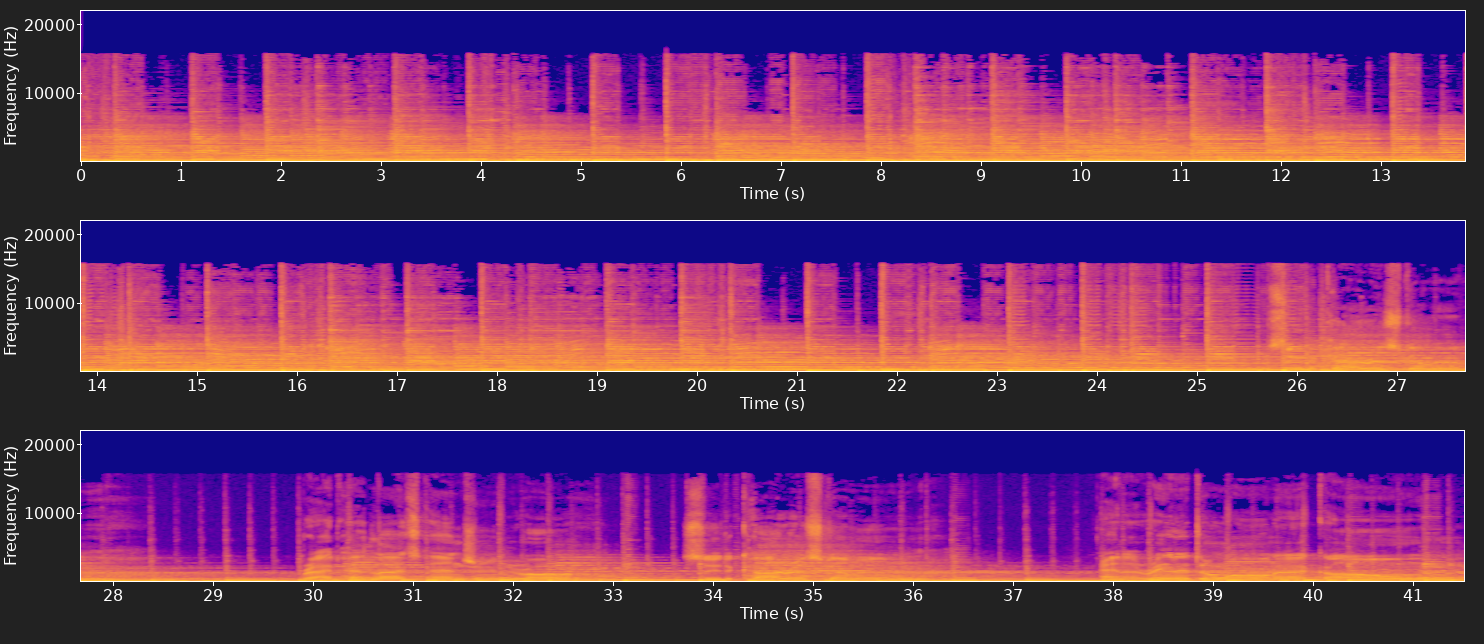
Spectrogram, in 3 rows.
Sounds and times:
Music: 0.0 - 41.5.

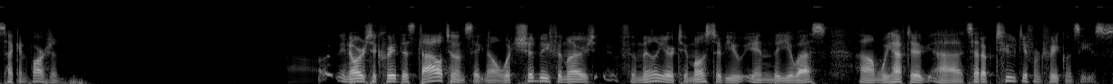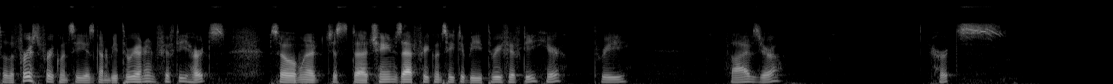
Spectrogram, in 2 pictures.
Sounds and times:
Speech: 0.0 - 0.9, 3.0 - 17.5, 18.4 - 19.0, 20.4 - 21.3.

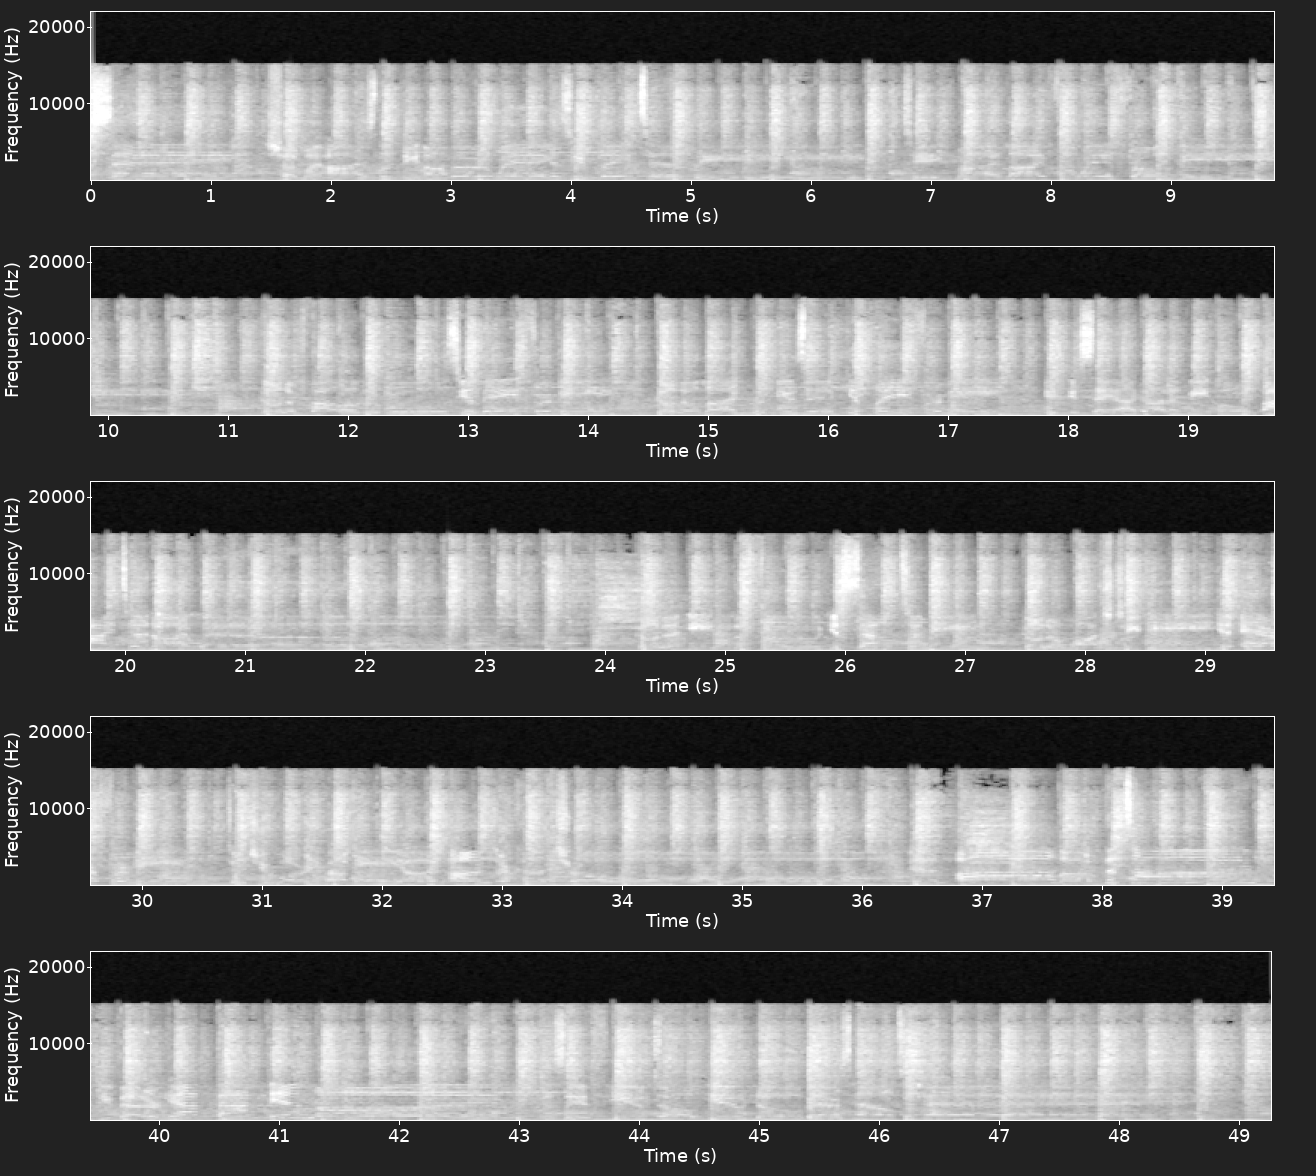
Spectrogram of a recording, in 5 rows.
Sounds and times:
Jingle (music): 0.0 - 49.2.

